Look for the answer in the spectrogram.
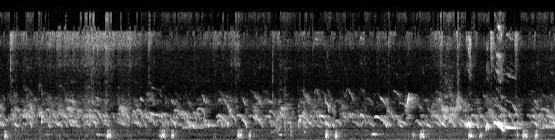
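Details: Group of Aseel chicks peeping rapidly, overlapping high downward-slurred cheeps at roughly three per second, mixed with scattered short lower clucks and light tapping sounds.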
